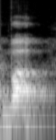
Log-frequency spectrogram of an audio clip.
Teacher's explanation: દાંત અને હોઠ આ બંને જગ્યાએ ભેગું બોલવાના કારણે દંત્યોષ્ઠ આવો શબ્દ બને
